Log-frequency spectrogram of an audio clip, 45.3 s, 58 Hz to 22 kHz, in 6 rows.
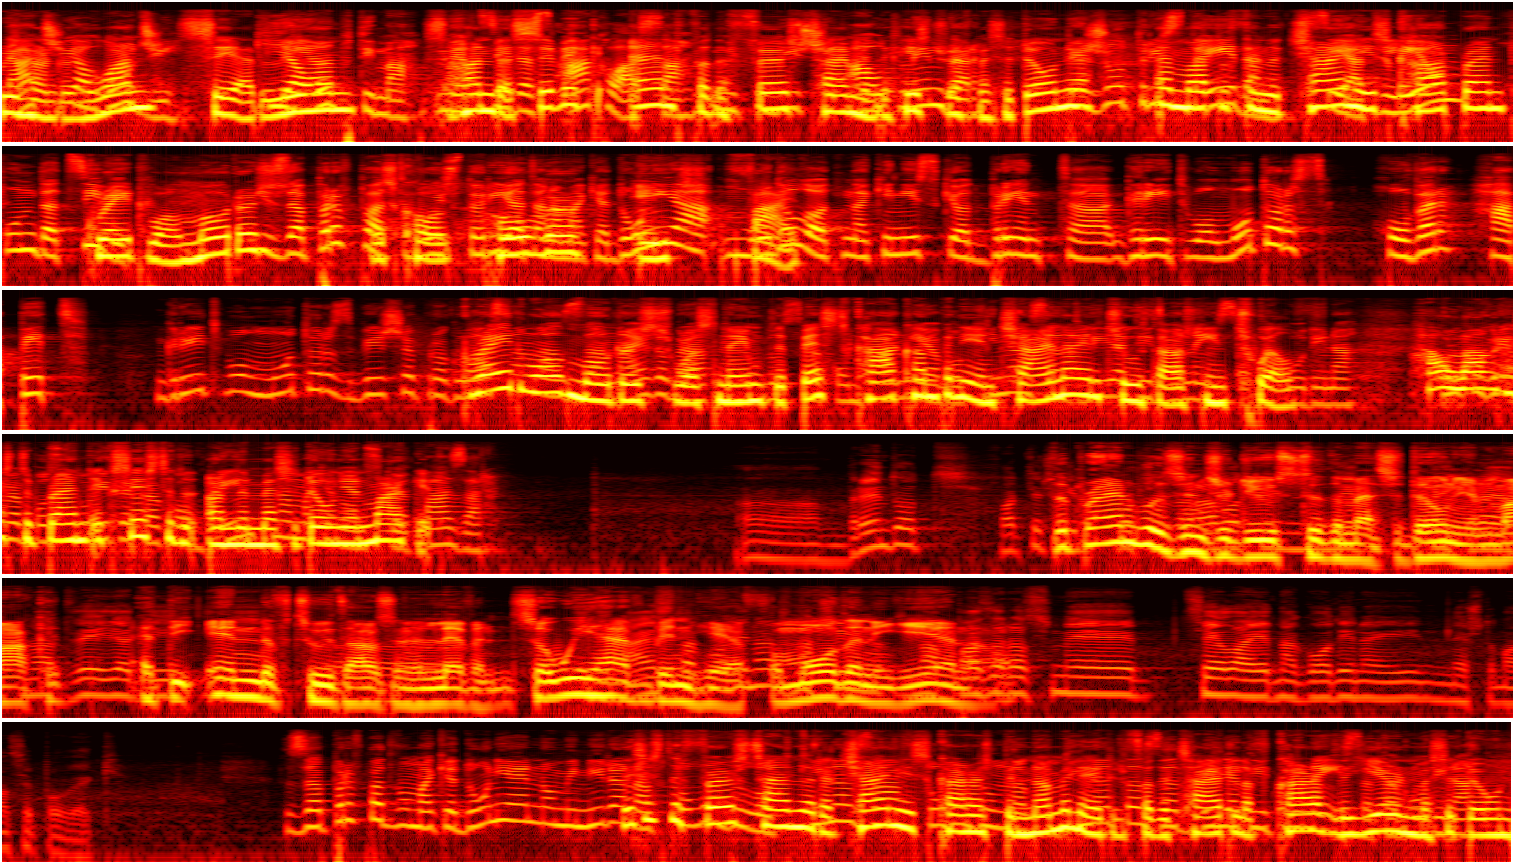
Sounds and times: Speech: 0.0 - 25.1, 26.4 - 38.4, 39.2 - 45.3.

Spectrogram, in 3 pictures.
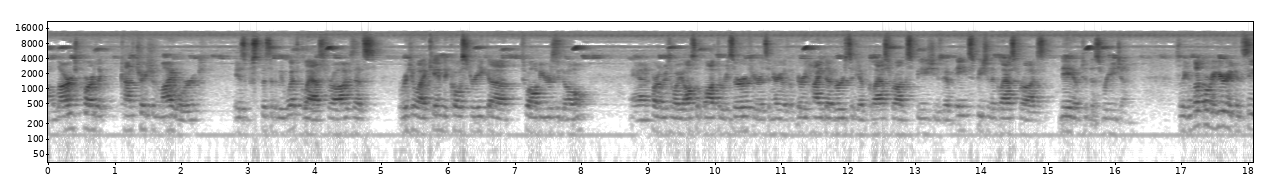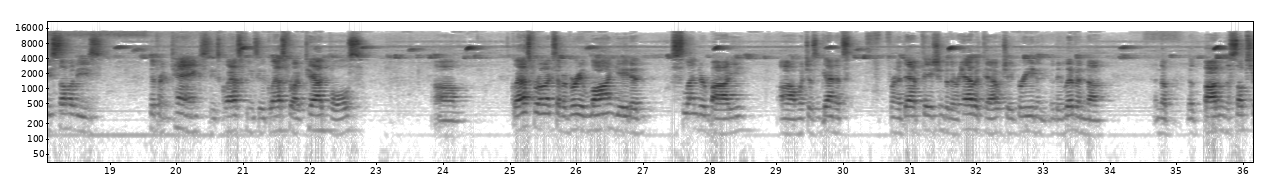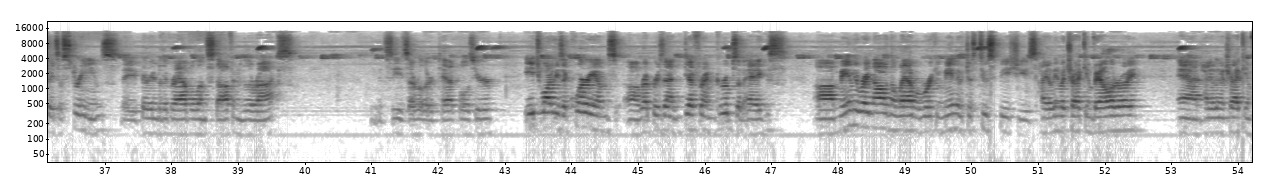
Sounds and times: Speech: 0.0 - 16.3, 16.9 - 19.0, 19.6 - 22.8, 23.9 - 24.4, 25.0 - 34.0, 34.7 - 39.9, 41.0 - 54.2.

